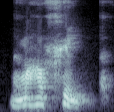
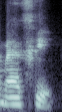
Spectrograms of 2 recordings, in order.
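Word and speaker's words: महफ़िल: जैसे शब्द लिखा हो महफिल, शब्द लिखा हो महफिल, जल्दी से उच्चारण में आदमी कहता है महफिल, महफिल कहता है महफिल।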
